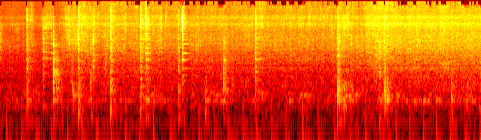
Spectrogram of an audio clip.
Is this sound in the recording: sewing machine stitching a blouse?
no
